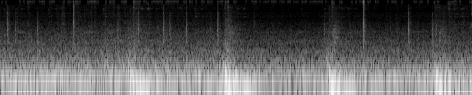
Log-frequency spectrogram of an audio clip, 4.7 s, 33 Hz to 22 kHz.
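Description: A car rolls slowly through a 15 mph zone on a park road in the Everglades, its low engine rumble and tire noise steady and close, with no talking.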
